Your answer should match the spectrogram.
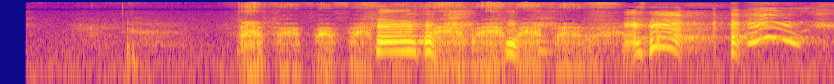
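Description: A young baby laughing: after about a second of quiet, a run of high-pitched laughs and squeals in short bursts, one of them a quick stuttering giggle.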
